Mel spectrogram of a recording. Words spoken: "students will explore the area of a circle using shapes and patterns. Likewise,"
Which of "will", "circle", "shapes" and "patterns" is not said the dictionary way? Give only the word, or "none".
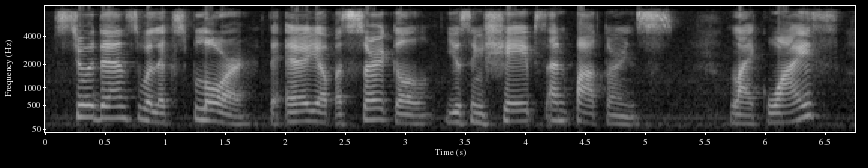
patterns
